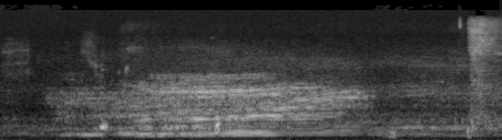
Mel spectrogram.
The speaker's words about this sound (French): Ouais, donc il y a une super moto qui vient d'accélérer. Hein.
